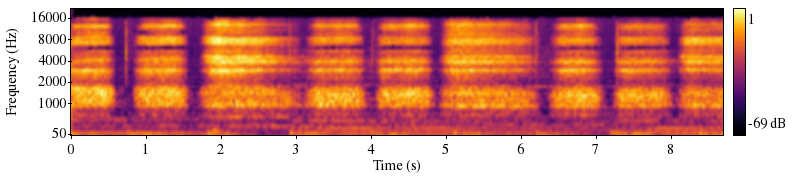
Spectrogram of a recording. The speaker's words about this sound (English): So start to breathe deeper into that belly space, allowing all of the fear to be released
